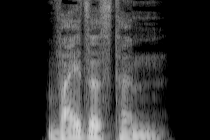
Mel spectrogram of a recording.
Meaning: strong dative masculine/neuter singular superlative degree of weise
- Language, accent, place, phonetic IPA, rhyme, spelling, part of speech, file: German, Germany, Berlin, [ˈvaɪ̯zəstəm], -aɪ̯zəstəm, weisestem, adjective, De-weisestem.ogg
